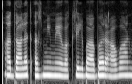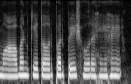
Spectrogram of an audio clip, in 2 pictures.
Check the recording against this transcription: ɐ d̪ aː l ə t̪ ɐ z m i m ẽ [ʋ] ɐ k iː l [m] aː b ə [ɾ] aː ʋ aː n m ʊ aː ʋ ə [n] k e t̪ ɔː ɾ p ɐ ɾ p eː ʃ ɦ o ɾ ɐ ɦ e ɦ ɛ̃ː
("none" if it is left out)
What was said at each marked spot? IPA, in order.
ʋ, b, ɾ, n

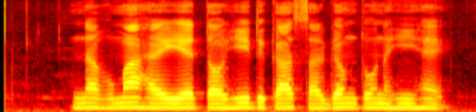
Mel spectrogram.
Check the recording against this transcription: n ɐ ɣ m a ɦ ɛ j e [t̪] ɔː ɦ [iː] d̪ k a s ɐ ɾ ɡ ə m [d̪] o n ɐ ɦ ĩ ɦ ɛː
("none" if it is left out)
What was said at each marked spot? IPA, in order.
t̪, iː, t̪

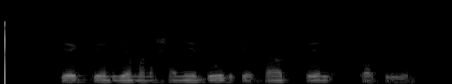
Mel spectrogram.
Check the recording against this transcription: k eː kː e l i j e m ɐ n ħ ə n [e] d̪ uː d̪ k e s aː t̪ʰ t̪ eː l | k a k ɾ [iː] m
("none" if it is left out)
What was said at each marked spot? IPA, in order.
i, iː

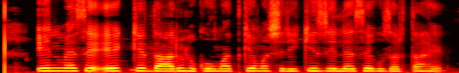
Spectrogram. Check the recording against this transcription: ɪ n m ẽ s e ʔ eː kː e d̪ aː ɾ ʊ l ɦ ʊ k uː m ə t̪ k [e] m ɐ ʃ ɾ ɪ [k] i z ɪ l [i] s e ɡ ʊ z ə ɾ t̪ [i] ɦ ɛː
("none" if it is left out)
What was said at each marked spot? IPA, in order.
e, k, e, a

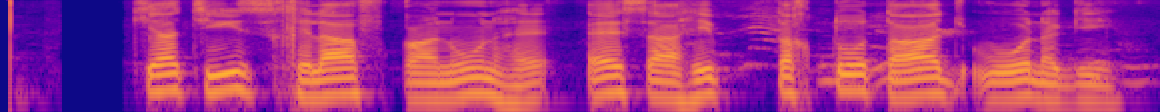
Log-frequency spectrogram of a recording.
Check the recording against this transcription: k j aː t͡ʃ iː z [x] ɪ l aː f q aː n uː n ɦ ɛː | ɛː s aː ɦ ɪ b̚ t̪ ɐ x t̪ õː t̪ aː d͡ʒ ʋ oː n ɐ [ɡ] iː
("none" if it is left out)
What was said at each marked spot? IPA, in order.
x, ɡ

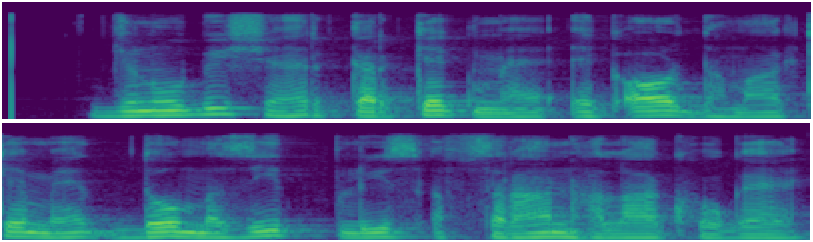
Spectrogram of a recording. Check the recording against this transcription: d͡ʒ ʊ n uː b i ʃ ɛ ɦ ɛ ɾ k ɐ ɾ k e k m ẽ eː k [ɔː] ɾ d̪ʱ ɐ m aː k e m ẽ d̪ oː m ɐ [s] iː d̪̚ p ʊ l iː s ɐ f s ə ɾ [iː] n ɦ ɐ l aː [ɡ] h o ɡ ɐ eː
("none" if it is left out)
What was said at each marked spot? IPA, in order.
ɔː, z, aː, k

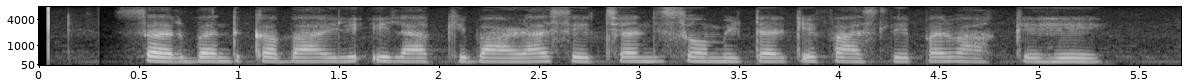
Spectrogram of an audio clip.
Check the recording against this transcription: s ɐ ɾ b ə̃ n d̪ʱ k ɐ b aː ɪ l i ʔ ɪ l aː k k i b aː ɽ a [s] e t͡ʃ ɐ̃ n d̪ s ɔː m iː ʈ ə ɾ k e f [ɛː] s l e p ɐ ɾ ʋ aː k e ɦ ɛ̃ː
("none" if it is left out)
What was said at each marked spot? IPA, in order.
s, aː

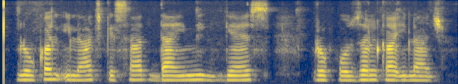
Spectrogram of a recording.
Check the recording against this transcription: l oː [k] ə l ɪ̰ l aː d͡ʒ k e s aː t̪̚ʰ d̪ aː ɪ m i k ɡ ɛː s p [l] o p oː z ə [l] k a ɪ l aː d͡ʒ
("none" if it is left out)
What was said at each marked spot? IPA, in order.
k, ɾ, l

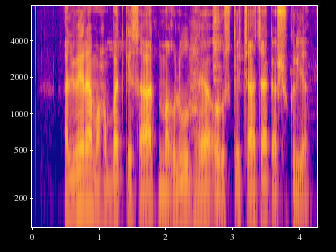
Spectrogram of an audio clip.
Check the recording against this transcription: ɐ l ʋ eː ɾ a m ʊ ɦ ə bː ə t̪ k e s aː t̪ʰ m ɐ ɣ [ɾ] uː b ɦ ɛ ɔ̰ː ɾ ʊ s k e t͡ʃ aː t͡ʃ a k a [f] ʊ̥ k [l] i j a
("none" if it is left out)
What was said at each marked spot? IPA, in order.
l, ʃ, ɾ

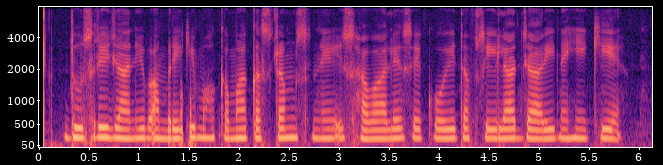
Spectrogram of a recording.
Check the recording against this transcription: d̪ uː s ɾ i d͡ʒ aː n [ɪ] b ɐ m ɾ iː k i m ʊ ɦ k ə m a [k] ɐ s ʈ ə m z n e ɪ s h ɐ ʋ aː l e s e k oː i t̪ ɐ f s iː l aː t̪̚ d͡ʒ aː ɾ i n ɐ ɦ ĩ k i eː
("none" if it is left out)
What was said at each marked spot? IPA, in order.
ɪ, k

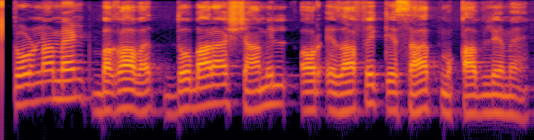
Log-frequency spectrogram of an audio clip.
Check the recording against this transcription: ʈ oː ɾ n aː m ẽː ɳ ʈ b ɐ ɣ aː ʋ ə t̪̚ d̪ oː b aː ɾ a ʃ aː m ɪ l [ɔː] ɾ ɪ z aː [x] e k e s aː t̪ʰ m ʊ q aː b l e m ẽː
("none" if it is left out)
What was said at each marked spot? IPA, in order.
ɔː, f

